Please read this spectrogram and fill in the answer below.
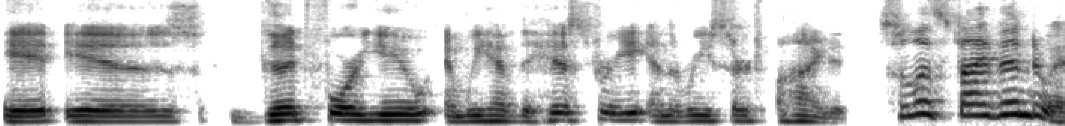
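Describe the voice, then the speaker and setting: At a moderate pace, a man with a fairly high pitch talks with fairly even intonation. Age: 50s. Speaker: cannabis brand ambassador. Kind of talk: educational presentation on a live stream.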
